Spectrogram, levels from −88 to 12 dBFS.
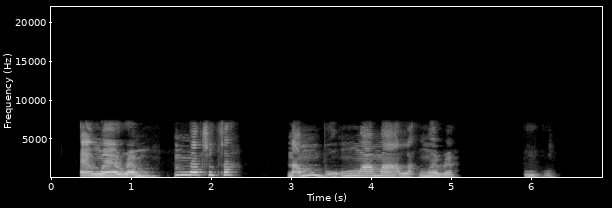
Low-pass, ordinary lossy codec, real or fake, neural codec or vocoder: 7.2 kHz; none; real; none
